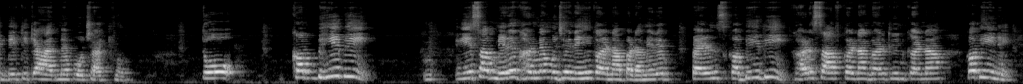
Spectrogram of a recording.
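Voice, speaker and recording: Young woman from Kolkata, high voice, indignant vlog storytelling, echoey room, a bit off-mic. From Kolkata, India. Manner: indignant, venting about in-laws. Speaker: vlogger. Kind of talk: personal storytelling to camera. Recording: roomy echo, from a distance.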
